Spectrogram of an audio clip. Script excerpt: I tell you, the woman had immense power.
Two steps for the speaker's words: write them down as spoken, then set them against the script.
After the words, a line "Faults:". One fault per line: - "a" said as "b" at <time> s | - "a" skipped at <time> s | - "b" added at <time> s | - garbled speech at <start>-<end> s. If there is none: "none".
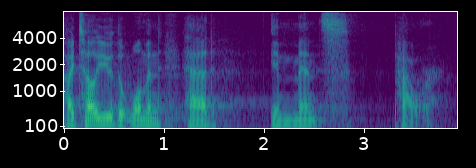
I tell you, the woman had immense power.
Faults:
none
